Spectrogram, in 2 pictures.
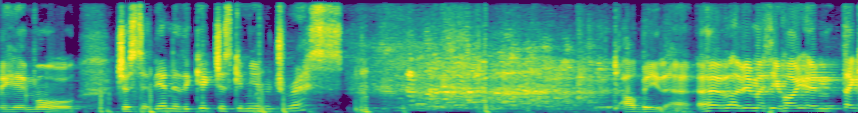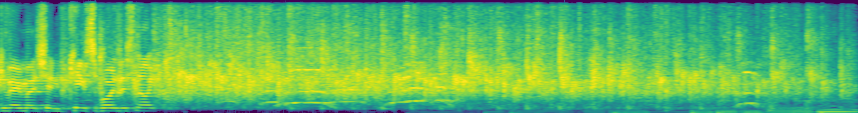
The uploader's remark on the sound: Podcasts recorded at our Stand Up Tragedy night that took place at The Dogstar on March 28th. SUT Brixton.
